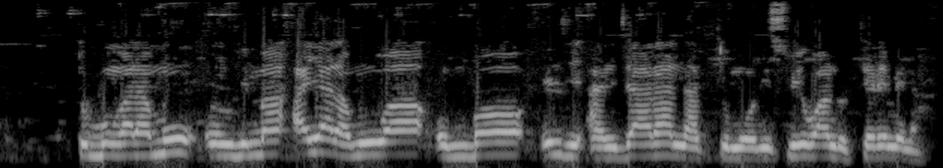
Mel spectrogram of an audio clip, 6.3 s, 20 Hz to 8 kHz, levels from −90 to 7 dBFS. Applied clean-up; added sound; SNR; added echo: none; none; none; none.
